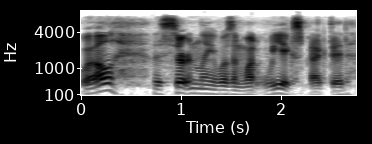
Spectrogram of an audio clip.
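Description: A man playing a gruff, skeptical 1920s police detective in an audio drama, clipped and dismissive. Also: medium pitch, expressive, normal speed, pushed and bright, dull audio. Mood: guarded, skeptical.

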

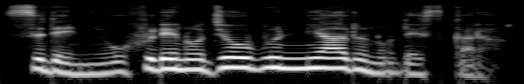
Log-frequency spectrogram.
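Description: A woman voicing a resolute, principled samurai man in an audiobook, speaking in a firm, quiet, deliberate and formal way. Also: sits low, no echo, clean studio sound, close to an everyday voice. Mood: calm confidence. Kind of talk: dramatic audiobook character reading.

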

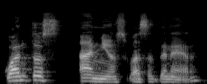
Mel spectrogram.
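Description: A man's voice: mid-range voice, animated, slow, vocal fry, fairly bright tone. A man, coaching in a casual chat, upbeat and peppered with fillers. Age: 40s.

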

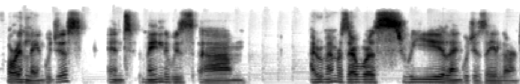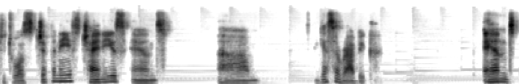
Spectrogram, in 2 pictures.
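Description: Ukrainian-accented man, low voice. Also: a bit bright, dry recording. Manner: rambling, with many fillers and restarts. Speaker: podcast guest. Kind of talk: casual interview chat.

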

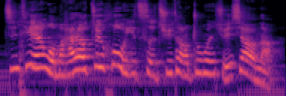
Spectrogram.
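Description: A woman's voice: sits high, animated, quick pace. A woman playing a fussing, coaxing middle-aged mother in a radio drama, with an exclamatory way of talking. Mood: nagging. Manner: nagging, exclamatory. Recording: music under the voice.

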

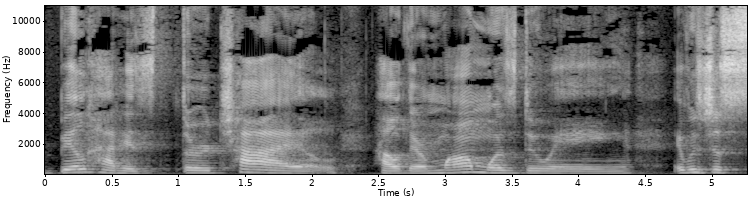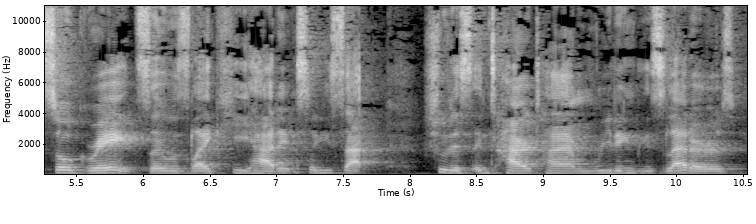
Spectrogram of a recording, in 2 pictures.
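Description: A woman's voice: sits low, roomy sound. A woman co-hosting a podcast in casual chat, recapping stories in an informal, conversational way. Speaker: podcast co-host.

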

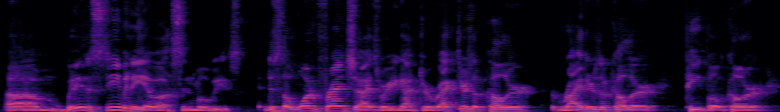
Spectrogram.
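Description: A man's voice: mid-range voice, animated, normal speed, hardly any pauses, a little mellow. A man hosting a podcast, with a stuffy nose, chatting loosely and bluntly, with some swearing. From New England. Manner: loose, profane, opinionated riffing. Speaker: podcast host. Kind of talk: casual chat. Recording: echoey room.

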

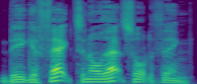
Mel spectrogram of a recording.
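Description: A man reading an audiobook and voicing a sly, scheming young male gambler who talks in a low, smooth, insinuating way. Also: big pitch swings, moderate pace, dry recording, studio quality.

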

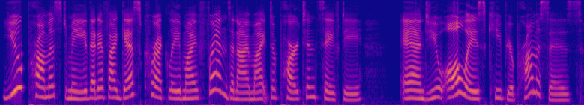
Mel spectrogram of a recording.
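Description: Brief: a woman doing a confident talking hen, a touch higher, bright and crisp. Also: big pitch swings, measured pace, no echo, studio quality. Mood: insistent. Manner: confident, insistent. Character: bold talking female hen.

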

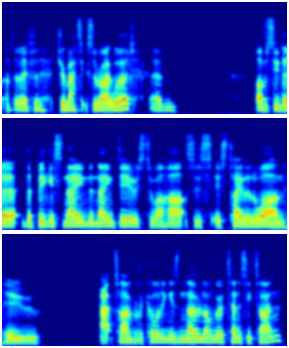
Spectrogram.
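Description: A man hosting a casual sports podcast, chatty and quick to laugh as he steers the conversation. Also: on the low side, fairly bright tone, no echo, studio quality. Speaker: podcast host.

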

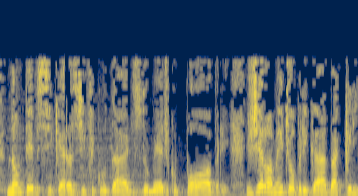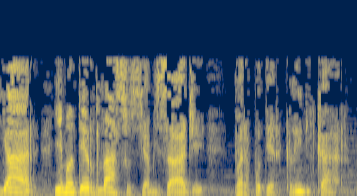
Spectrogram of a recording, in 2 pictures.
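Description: An actor playing a wise, stern spirit minister in a radio drama, speaking in a formal, measured, didactic way. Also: male voice, medium pitch. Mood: reproving. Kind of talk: radio drama acting, preachy dialogue. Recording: dull lo-fi radio drama over music.

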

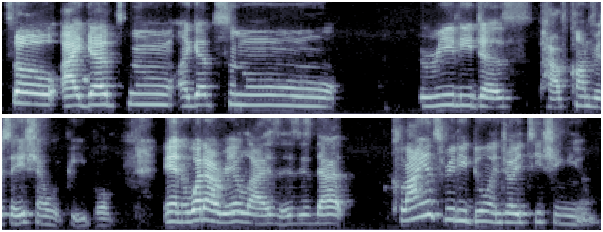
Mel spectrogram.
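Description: A woman speaks as a guest in a relaxed interview, an attorney who runs her own business. Her voice sits at an average pitch, and she makes her points with assured, emphatic short statements. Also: takes it slowly. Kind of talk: casual interview conversation.

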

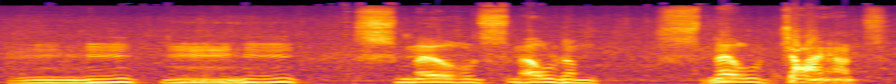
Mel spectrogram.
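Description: A man's voice: a little high, fairly even intonation, creaky, sharp tone, a little hiss or hum, heavily acted, rough recording. A man voicing a simple, childlike man who mutters and repeats his words in an audiobook story. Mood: simple, earnest. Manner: halting, repetitive muttering. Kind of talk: audiobook character voice.

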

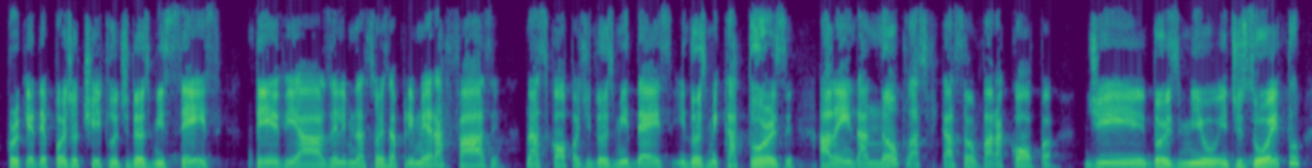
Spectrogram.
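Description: A man's voice: fairly high pitch, pushed and bright. A man on a casual sports panel, explaining steadily and listing facts. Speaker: podcast panelist. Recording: dull lo-fi remote audio.

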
